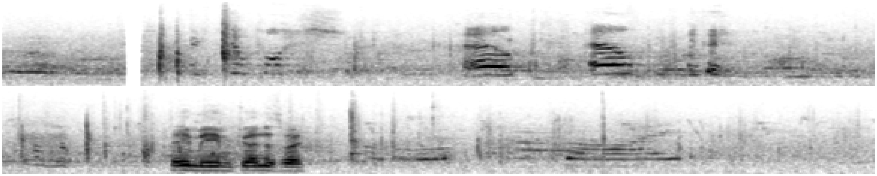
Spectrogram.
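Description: A young child chatters excitedly in a high voice.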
